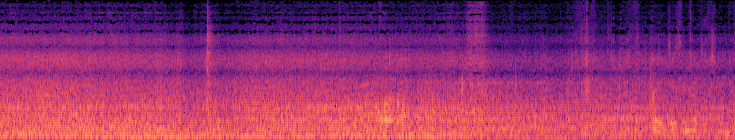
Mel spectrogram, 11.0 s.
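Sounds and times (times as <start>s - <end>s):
train rumble and rush: 0.0s - 11.0s.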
